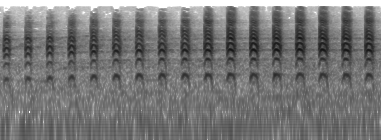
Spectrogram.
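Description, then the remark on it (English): A Cooper's hawk gives a rapid, steady series of harsh, nasal cackling notes, about sixteen evenly spaced calls that grow slightly louder, clear with no talking. “Their big, bulky mates can easily hunt and kill pigeons, and it's usually female Cooper's hawks that are seen flapping stiffly through the skies above the concrete jungle.”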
